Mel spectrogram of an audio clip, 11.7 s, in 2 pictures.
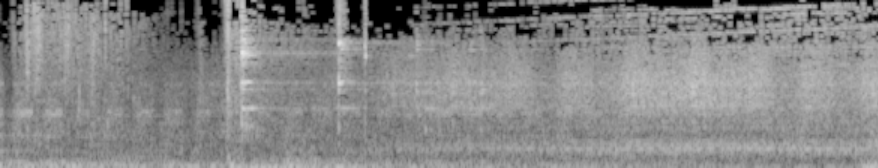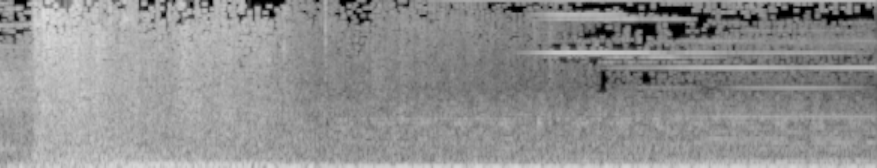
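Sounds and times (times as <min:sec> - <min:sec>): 
bomb exploding beside a car: 0:03.4 - 0:11.6.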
